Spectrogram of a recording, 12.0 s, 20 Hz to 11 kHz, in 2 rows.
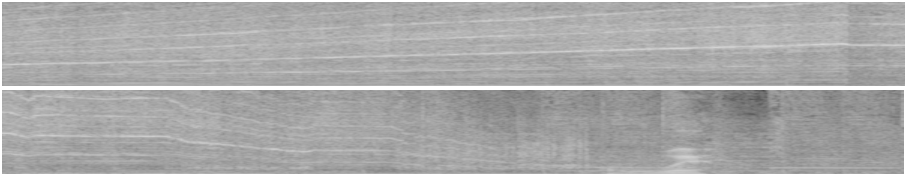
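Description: A Mazda RX-7 in the racing game Assetto Corsa roars and climbs in pitch, drops through a gear change, then revs up again loudly in a continuous whine.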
